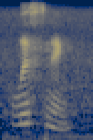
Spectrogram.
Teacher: notice the T is silent there that's not part of the syncope that's just the pronunciation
